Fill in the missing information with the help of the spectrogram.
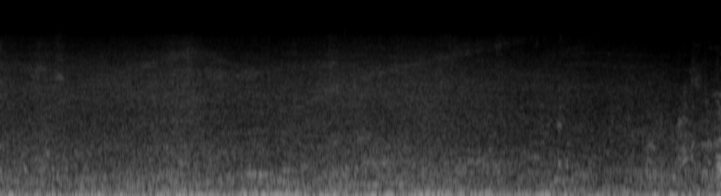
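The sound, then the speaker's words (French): A loud, continuous roar of heavy racing-truck engines at the start of a race fills the whole stretch, deep rumbling low end with a dense wash of noise, steady, with faint voices buried underneath. “Du bon boucan, on ressent la puissance euh, qu'il y a sous les moteurs.”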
